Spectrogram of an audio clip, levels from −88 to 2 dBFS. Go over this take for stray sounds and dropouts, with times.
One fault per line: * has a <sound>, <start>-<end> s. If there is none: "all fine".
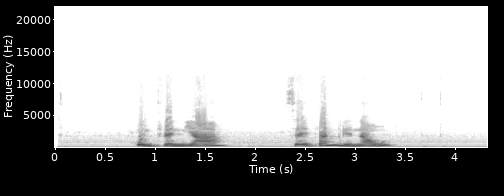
all fine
